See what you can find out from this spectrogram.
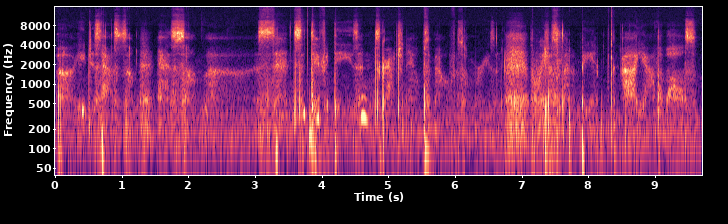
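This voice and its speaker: A woman from the upper Midwest putting on a Southern American accent, talking softly and haltingly as she hosts an ASMR bartender roleplay livestream. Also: rough recording. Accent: American, affected Southern. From upper Midwest, United States.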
